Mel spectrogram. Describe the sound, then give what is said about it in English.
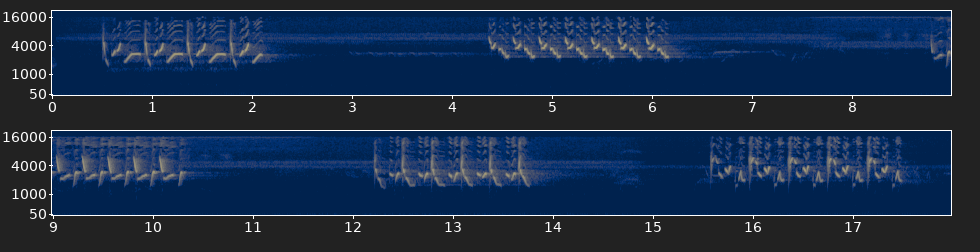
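A Carolina wren sings five loud, rolling tea-kettle phrases, each a rapid run of repeated three-note syllables, separated by short pauses, with a faint steady hum underneath. “And compare that to a three-syllable Carolina wren, who typically sings tea kettle, tea kettle, tea kettle.”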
